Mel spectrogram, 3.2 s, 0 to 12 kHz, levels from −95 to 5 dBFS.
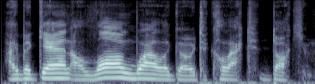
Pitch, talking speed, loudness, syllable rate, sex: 145 Hz, 170 wpm, -16 LUFS, 5.0 syllables/s, male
